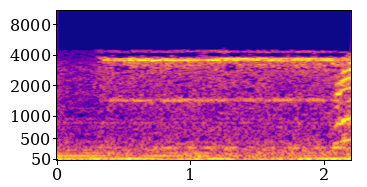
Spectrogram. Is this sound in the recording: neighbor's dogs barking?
no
